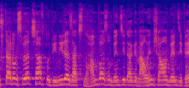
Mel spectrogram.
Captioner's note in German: none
